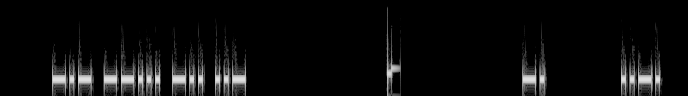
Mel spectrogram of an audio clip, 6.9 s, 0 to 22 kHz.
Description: Morse code, heard as a keyed tone, about 28 wpm, spaced as for 19 wpm, 700 Hz. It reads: K7DU NF
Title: USA Call Signs - 4 Characters - 6x Character Spacing - 28wpm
